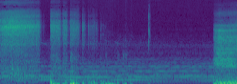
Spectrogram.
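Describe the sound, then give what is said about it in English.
A long, deep breath drawn in through the nose: a steady, airy hiss that swells, tapers off, then returns briefly at the end, fairly loud with no talking. “So just take like deep breath, like in through your nose.”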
